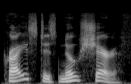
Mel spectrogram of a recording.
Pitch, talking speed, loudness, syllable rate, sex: 145 Hz, 185 wpm, -20 LUFS, 3.9 syllables/s, male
